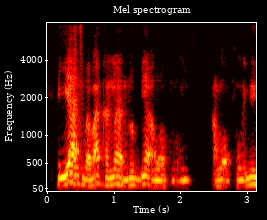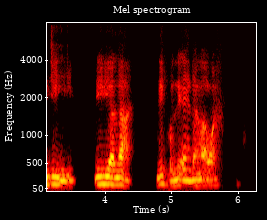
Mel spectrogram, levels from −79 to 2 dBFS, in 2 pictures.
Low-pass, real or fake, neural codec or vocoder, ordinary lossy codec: none; fake; codec, 16 kHz, 1 kbps, FreqCodec, smaller model; none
